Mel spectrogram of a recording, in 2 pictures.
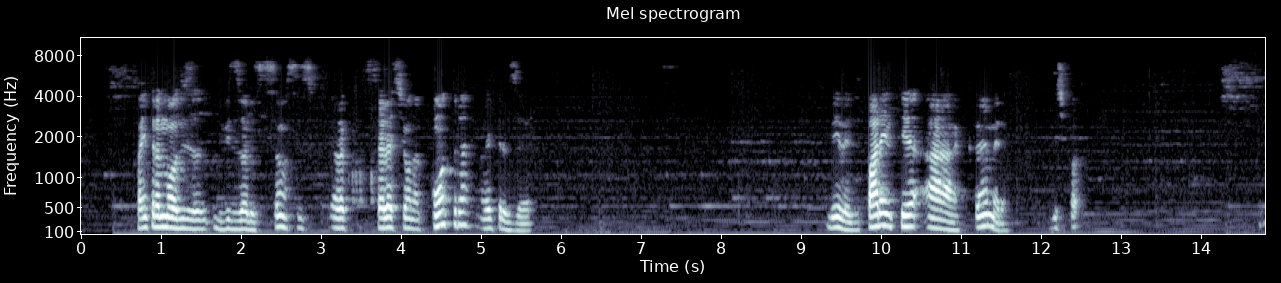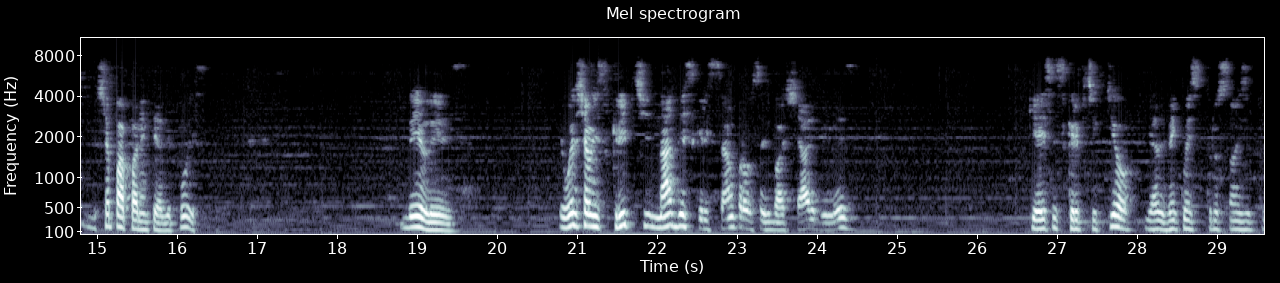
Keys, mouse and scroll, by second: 5.4-6.4 typing, 8.5 click, 8.9 middle click, 9.4 scroll down 1, 9.8-11.7 middle drag, 12.3-13.8 middle drag, 14.1 scroll up 1, 14.7-15.0 middle drag, 15.4-15.8 scroll down 1, 15.8 middle click, 17.5 click, 21.4-22.7 drag, 24.1 click, 25.0 click, 26.7 click, 28.3 click, 29.0 click, 29.4 ctrl+a.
